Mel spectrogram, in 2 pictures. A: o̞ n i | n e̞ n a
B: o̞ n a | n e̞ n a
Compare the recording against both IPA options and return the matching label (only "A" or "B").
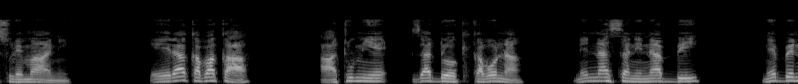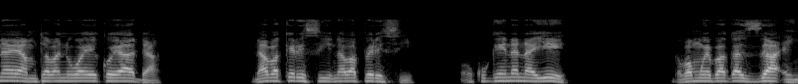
B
